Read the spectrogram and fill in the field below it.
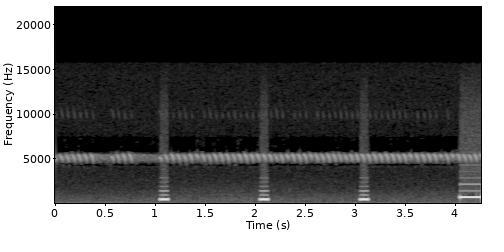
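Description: Short electronic beeps sound once a second, counting down.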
